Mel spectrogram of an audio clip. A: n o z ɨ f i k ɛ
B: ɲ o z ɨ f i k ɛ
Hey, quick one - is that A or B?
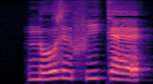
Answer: A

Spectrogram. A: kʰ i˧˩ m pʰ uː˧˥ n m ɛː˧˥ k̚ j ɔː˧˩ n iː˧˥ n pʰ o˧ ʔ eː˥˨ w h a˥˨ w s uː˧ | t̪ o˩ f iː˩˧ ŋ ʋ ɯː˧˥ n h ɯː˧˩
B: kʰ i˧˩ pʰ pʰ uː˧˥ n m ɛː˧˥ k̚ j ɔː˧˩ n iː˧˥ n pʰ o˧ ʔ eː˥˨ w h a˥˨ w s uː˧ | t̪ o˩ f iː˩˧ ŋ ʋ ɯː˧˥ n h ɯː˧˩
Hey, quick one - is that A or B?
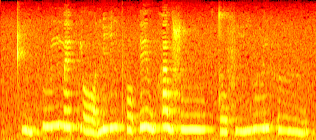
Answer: A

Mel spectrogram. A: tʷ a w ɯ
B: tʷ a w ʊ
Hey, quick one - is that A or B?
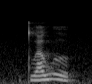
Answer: B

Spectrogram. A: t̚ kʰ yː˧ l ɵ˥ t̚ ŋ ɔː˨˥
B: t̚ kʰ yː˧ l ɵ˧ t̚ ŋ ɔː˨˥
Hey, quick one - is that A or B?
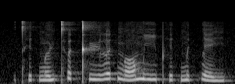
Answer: A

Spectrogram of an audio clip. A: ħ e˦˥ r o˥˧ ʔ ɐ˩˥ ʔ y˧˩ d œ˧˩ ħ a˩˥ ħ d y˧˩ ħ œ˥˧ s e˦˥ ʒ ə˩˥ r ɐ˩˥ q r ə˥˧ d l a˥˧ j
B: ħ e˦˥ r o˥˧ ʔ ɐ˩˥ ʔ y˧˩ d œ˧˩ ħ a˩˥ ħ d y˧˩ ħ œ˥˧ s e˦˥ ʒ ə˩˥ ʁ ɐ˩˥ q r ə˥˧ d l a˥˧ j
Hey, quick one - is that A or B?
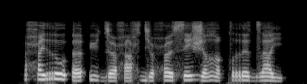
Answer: B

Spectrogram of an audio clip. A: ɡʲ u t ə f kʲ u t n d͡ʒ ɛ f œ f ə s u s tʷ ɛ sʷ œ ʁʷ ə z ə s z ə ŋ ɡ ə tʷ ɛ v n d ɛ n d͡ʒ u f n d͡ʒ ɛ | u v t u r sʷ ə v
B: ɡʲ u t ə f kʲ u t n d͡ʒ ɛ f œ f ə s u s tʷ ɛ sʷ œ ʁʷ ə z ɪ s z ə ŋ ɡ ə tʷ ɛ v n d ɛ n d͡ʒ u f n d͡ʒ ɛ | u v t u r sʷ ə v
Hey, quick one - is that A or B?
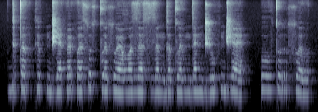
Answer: A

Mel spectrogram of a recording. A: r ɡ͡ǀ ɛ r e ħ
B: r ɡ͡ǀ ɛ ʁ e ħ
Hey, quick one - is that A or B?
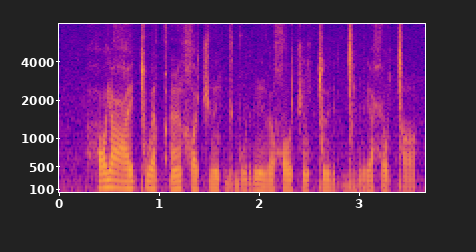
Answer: A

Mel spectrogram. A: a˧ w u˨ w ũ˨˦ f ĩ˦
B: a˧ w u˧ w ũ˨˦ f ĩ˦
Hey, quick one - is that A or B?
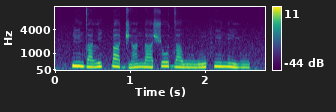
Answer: A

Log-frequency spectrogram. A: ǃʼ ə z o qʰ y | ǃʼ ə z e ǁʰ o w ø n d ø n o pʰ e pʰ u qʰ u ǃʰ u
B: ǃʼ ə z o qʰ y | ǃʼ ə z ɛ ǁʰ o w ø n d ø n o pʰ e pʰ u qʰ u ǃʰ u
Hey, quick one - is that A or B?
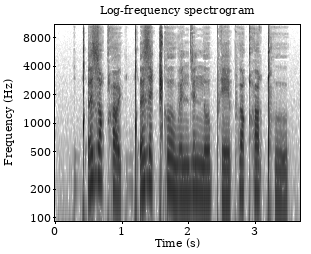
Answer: B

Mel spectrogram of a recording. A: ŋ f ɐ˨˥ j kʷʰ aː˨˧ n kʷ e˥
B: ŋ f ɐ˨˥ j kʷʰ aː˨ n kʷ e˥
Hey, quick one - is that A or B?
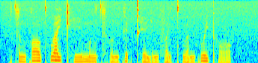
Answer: A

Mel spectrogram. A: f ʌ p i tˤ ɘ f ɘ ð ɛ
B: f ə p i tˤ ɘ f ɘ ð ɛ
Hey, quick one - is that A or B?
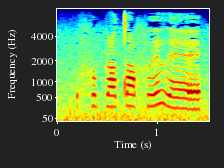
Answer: B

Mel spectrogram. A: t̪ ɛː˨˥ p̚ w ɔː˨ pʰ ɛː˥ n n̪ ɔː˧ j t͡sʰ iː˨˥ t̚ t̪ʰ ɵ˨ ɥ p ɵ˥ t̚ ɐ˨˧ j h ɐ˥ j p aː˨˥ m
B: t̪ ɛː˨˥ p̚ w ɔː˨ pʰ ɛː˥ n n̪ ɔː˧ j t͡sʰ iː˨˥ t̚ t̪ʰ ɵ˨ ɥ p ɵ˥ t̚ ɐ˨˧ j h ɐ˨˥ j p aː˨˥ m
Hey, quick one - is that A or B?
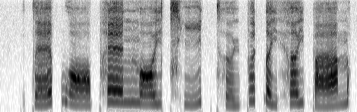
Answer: A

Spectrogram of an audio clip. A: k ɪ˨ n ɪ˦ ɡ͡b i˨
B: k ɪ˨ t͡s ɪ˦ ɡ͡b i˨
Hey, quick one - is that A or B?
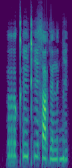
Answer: A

